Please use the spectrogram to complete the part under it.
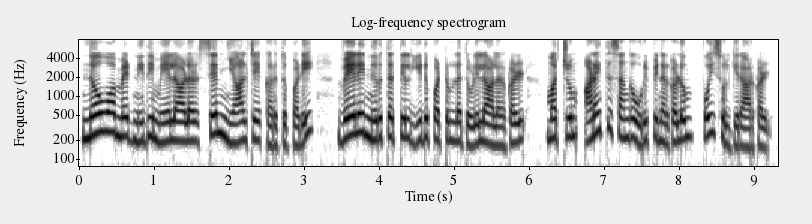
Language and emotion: Tamil, neutral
